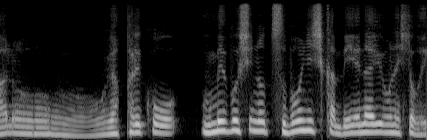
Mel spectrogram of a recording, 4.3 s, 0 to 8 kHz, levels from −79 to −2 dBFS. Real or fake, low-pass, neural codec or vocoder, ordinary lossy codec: fake; 7.2 kHz; codec, 16 kHz, 0.7 kbps, FocalCodec; none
